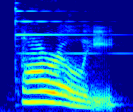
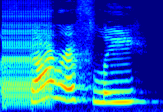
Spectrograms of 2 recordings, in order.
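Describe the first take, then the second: First: Thoroughly with the GH dropped; correct thoroughly, GH silent. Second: GH in thoroughly sounded as F; wrong thoroughly with F. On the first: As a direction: model thoroughly without any F sound. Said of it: "half the letters disappeared completely". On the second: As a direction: mispronounce thoroughly, loud, as "thorefly". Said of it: "it's not thoroughly". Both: Shown as a demonstration.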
